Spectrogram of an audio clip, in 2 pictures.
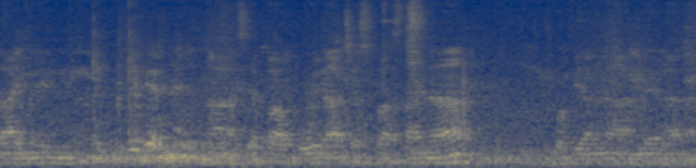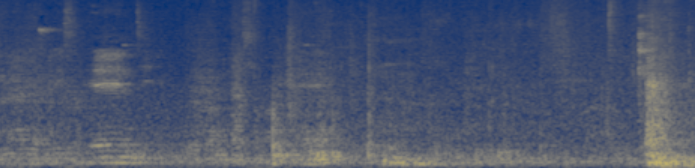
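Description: A man speaks steadily into a microphone.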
